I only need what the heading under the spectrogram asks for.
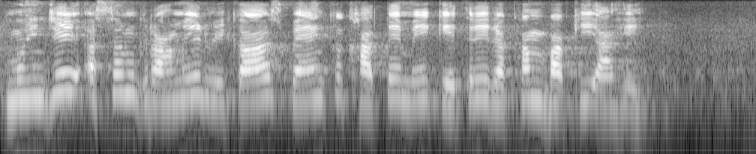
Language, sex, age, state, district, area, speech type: Sindhi, female, 30-45, Rajasthan, Ajmer, rural, read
